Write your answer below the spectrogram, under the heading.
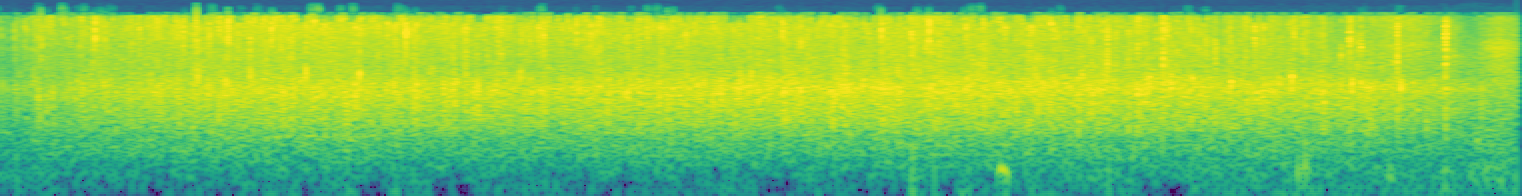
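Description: Sustained audience applause welcoming a speaker's talk, a dense steady wash of many hands clapping at fairly even loudness for about nine seconds before easing slightly at the end, with no speech.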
